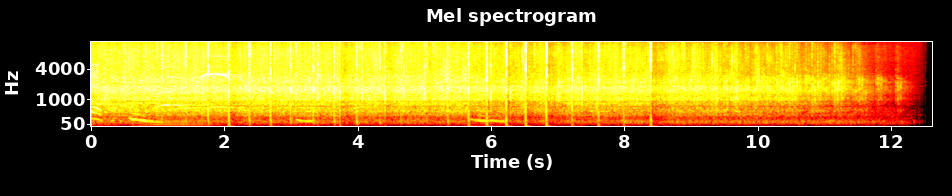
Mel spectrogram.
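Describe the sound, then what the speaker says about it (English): An audience at a space technology presentation breaks into applause, a steady, fairly distant crowd clapping that carries on for several seconds before fading out, with some talk and sharp taps mixed in. "Can we just get one more round of applause for that incredible technology?"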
